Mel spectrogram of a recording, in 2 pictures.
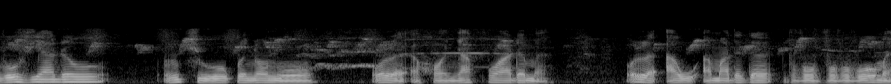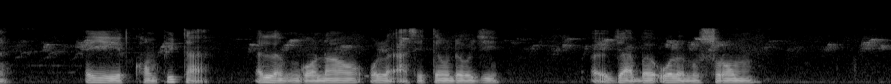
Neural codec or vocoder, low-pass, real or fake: none; 5.4 kHz; real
